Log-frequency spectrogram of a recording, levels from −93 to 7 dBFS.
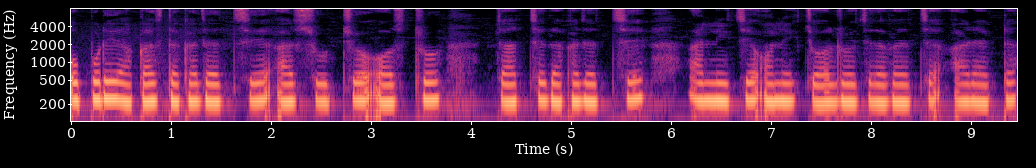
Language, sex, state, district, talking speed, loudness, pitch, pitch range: Bengali, female, Jharkhand, Sahebganj, 120 wpm, -15 LUFS, 220 Hz, 215-225 Hz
